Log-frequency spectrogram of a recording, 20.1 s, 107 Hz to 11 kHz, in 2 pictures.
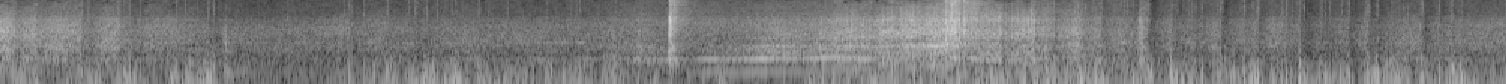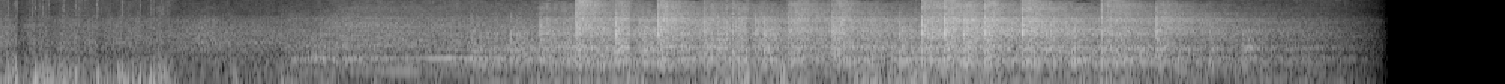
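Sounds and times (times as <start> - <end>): car engine revving: 0.0 - 8.1, 11.8 - 19.2
exhaust cracks: 0.0 - 11.2, 11.9 - 19.2.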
